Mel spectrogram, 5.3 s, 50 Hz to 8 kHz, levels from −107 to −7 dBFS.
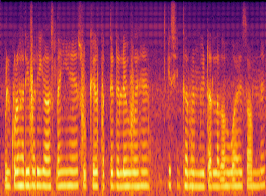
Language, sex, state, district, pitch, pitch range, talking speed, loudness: Hindi, female, Haryana, Rohtak, 205 Hz, 200-210 Hz, 200 wpm, -15 LUFS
